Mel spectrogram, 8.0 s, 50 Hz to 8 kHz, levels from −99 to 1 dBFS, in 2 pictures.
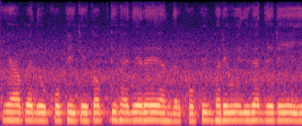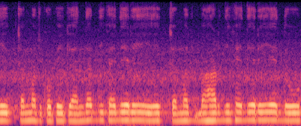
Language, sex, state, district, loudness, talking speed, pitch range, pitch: Hindi, male, Gujarat, Gandhinagar, -15 LUFS, 260 wpm, 135-140 Hz, 140 Hz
